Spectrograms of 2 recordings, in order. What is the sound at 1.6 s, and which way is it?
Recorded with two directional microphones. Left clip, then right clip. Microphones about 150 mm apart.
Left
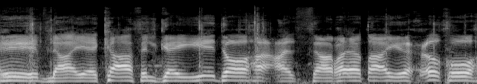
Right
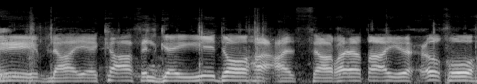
Speech, 10° left (ahead or behind).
